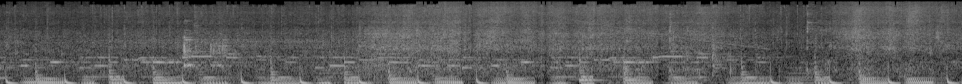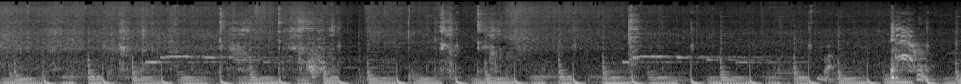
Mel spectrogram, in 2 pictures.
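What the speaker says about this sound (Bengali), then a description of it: "দেখো মশলাটা ভাজা ভাজা হয়ে গেছে" Cumin, coriander, chilli and turmeric spices frying in oil for a cauliflower and potato curry, a loud continuous sizzle broken by frequent scraping stir strokes, with music playing underneath and no talk.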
